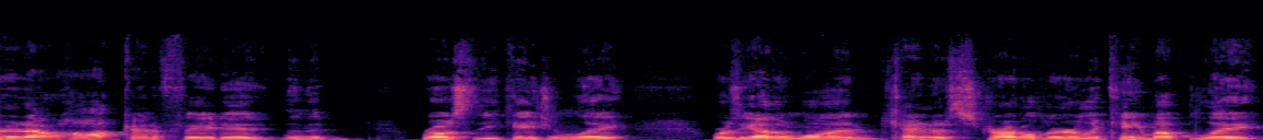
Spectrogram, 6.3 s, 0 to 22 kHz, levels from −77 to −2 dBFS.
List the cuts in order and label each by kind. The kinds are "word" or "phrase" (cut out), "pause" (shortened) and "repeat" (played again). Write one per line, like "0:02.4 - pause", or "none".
none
